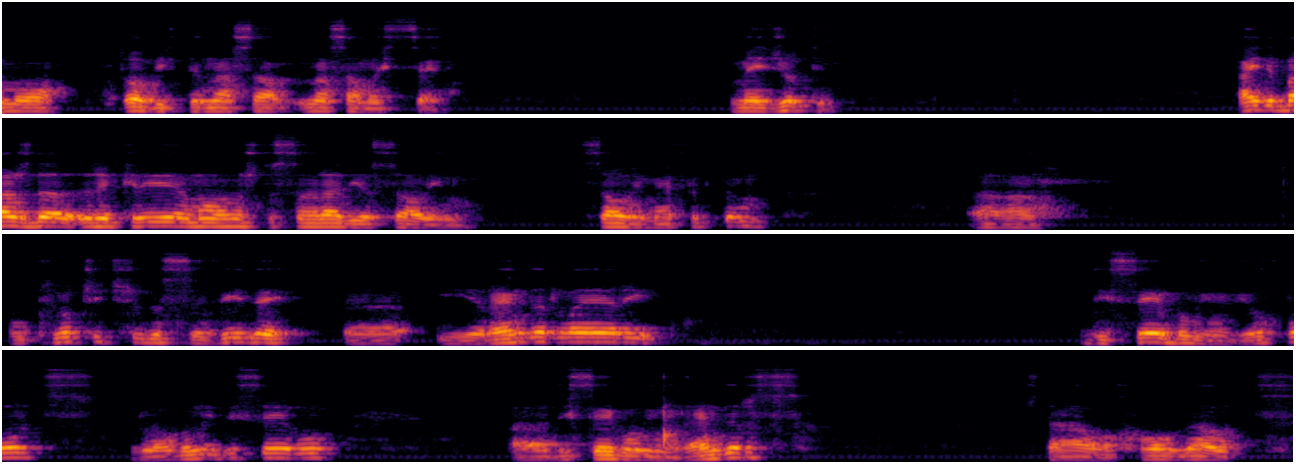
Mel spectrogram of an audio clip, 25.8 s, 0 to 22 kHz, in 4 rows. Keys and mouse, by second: 14.0-25.8 drag.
